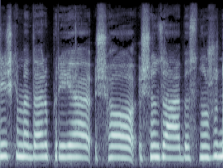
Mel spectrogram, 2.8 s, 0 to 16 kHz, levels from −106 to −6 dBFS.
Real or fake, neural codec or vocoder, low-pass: real; none; 14.4 kHz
